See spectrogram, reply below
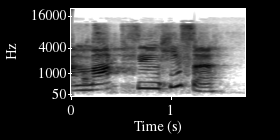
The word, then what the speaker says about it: Matsuhisa: Like Nobu, like that's like Nobu Matsushisa, I think, how you say his name? Matsuisa, Nobu, I think. I don't want to butcher his name. – Yeah, Matsuhisa. Damn, that's mouthful. Is that how you say it? Matsuhisa.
